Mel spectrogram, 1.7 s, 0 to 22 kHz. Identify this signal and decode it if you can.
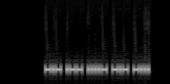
Morse code, heard as a keyed tone, about 69 wpm, 700 Hz. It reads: KW4KB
